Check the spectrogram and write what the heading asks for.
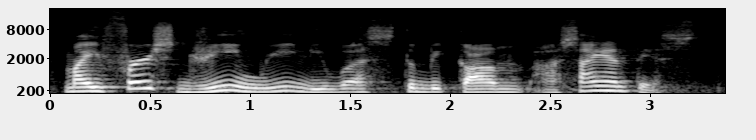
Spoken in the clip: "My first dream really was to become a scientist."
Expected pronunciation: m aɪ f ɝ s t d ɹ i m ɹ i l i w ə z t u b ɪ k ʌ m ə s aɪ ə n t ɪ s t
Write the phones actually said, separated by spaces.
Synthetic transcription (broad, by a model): m aɪ f ɝ s t d ɹ i m ɹ i l i w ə s t u b ɪ k ʌ m s aɪ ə n t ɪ s t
